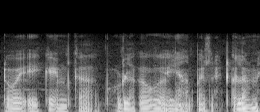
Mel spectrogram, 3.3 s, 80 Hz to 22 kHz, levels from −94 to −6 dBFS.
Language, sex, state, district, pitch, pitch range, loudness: Hindi, male, Madhya Pradesh, Bhopal, 85 Hz, 80-90 Hz, -22 LUFS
